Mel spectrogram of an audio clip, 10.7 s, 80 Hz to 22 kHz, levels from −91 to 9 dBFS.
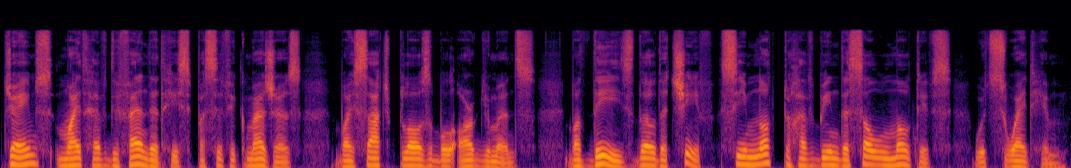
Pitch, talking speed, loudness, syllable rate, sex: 115 Hz, 150 wpm, -19 LUFS, 4.3 syllables/s, male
